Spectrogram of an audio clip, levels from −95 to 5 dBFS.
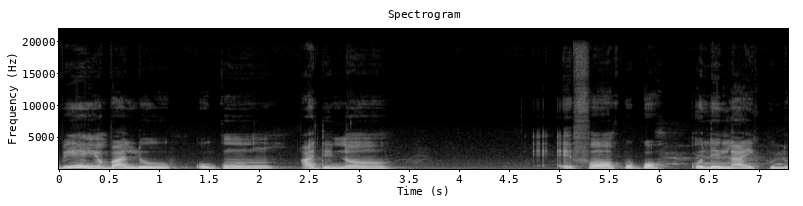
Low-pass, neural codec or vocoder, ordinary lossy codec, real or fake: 19.8 kHz; none; none; real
